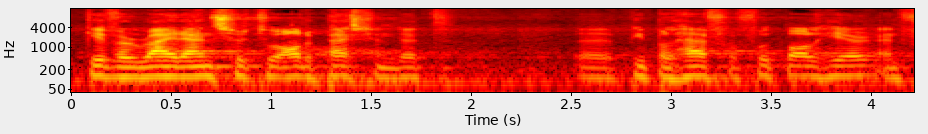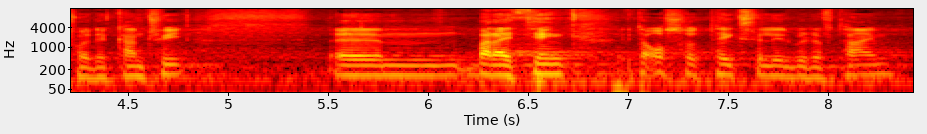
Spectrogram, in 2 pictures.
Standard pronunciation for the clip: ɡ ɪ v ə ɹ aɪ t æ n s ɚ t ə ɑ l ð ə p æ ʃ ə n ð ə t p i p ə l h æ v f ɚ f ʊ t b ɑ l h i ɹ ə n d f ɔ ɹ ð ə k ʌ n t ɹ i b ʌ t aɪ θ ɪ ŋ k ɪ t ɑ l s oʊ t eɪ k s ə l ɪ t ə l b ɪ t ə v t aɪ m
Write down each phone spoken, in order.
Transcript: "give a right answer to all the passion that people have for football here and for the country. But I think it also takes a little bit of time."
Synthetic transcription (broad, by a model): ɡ ɪ v ə ɹ aɪ t æ n s ɚ t ə ɑ l ð ə p æ ʃ ə n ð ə t p i p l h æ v f ɚ f ʊ t b ɑ l h i ɹ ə n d f ɔ ɹ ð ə k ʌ n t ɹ i b ʌ t aɪ θ ɪ ŋ k ɪ t ɑ l s oʊ t eɪ k s ə l ɪ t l b ɪ t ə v t aɪ m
